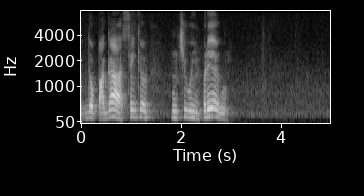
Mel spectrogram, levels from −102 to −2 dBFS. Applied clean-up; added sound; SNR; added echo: none; none; none; none.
